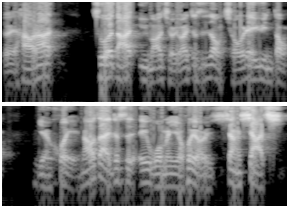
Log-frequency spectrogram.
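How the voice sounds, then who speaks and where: A man's voice: on the low side, brisk, pushed and bright, husky. A man co-hosting a casual chat, telling stories with lots of fillers and restarts. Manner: storytelling, many fillers and restarts. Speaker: podcast co-host.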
